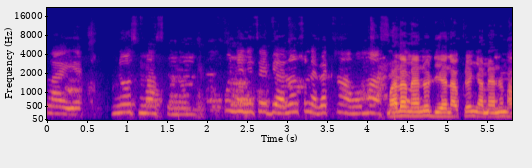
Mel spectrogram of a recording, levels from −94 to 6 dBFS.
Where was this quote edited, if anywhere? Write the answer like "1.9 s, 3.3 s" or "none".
none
